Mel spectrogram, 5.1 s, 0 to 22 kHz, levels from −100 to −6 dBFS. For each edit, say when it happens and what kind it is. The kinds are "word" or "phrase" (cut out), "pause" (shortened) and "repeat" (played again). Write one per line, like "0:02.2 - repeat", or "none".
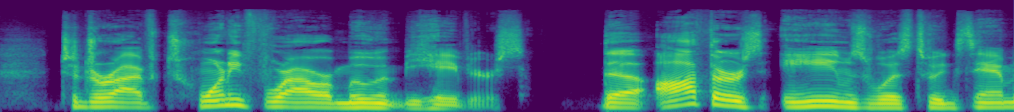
none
